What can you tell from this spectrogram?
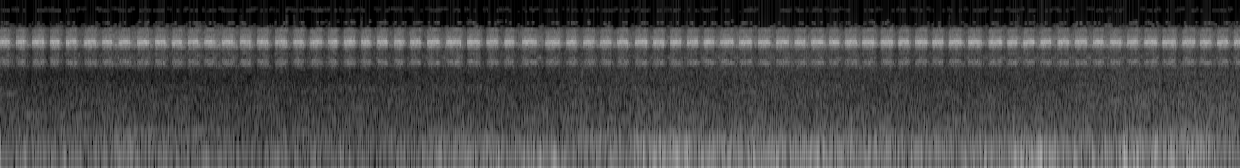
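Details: Chorus of cicadas in a park in Italy: dense, high, shimmering buzz with fast regular pulsing, continuous from start to finish over a soft low rumble of wind and distant traffic.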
